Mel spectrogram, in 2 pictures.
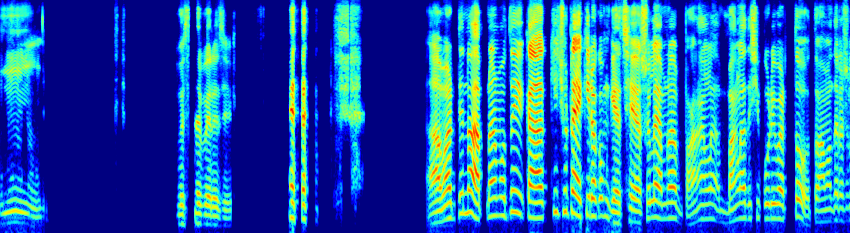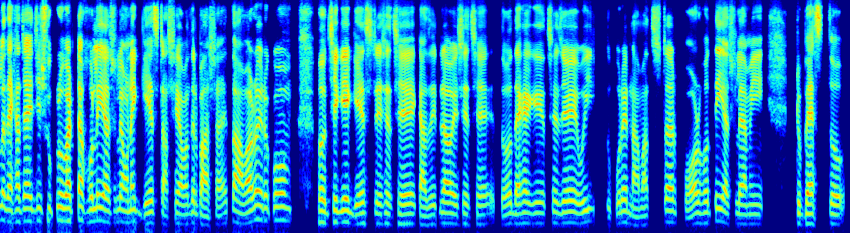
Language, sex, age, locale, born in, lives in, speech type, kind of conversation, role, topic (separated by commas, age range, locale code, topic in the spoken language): Bengali, male, 25-29, bn-BD, Bangladesh, Bangladesh, conversation, unstructured, none, স্মার্টফোন আপনার দৈনন্দিন জীবনকে কতটা সহজ করেছে?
